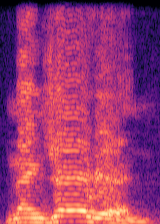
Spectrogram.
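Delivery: "Nigerian" slow, GE held long; penultimate stress. Shown as a demonstration. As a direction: stretch GE in "Nigerian". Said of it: "stressed on the second to the last syllable".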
